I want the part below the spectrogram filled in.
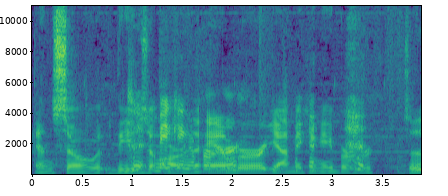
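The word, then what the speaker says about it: Æmber: Now, in order to do that, it requires 6 amber, and that is spelled A-E-M-B-E-R, and the A and the E are kind of attached when you see it on a card.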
